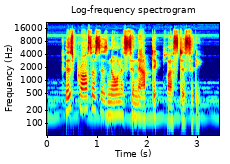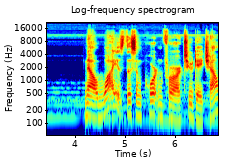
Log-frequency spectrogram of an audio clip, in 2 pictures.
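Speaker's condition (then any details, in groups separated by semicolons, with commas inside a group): No condition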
